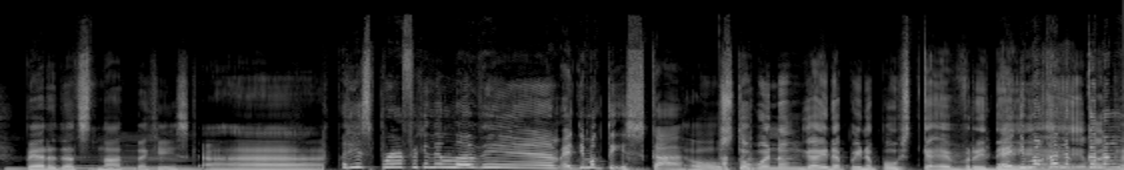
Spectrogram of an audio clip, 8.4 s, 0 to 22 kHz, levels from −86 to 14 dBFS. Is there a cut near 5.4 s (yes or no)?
yes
